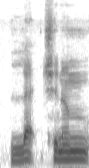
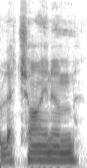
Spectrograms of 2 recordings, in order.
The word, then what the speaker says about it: Leccinum: So this is Leccinum or Leccinum, depending how you want to pronounce it, aurantiacum.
